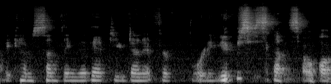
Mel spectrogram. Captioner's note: chuckles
